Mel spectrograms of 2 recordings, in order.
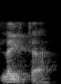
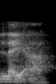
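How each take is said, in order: First: It is said in a careful standard accent. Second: It is said in a local street accent. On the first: This is how it is taught in class. "in the class they say" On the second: This is how people say it on the street. "people speak with me"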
